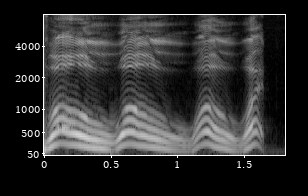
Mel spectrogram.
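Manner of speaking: loud, startled string of whoas; shocked interjection. Real, not acted. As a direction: cut in loudly, taken aback.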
